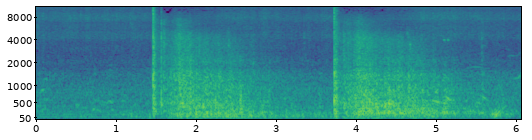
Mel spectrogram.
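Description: Field gun firing blank rounds: two sharp, loud bangs a little over two seconds apart, each trailing off in a rumble that lasts more than a second.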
